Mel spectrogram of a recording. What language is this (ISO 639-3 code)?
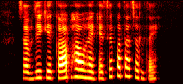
mag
